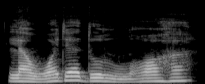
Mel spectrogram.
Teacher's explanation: दाल की पेश को लाम के साथ और इसमें जलाला लाम पुर पढ़ा जाएगा।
